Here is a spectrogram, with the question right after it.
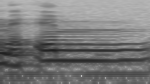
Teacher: nota que se juntan los dos labios es un sonido bilabial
